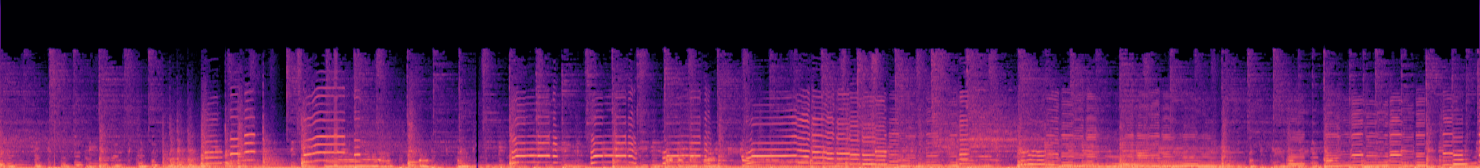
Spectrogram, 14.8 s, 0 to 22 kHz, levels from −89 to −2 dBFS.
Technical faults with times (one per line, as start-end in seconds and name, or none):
0.54 DC step
3.34-3.38 corrupt frame decoded
3.56 DC step
4.76-4.79 corrupt frame decoded
11.33 DC step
